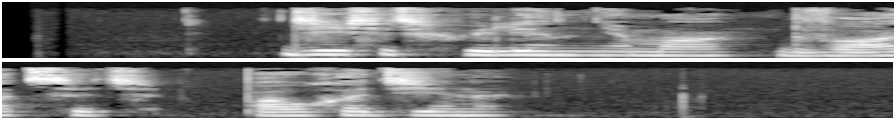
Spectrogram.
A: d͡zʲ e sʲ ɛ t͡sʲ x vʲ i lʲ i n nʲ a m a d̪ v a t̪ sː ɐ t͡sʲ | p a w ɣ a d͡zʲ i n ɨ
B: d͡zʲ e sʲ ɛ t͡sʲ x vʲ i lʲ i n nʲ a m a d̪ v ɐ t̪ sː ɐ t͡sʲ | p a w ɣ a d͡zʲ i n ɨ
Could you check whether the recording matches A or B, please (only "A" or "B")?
A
